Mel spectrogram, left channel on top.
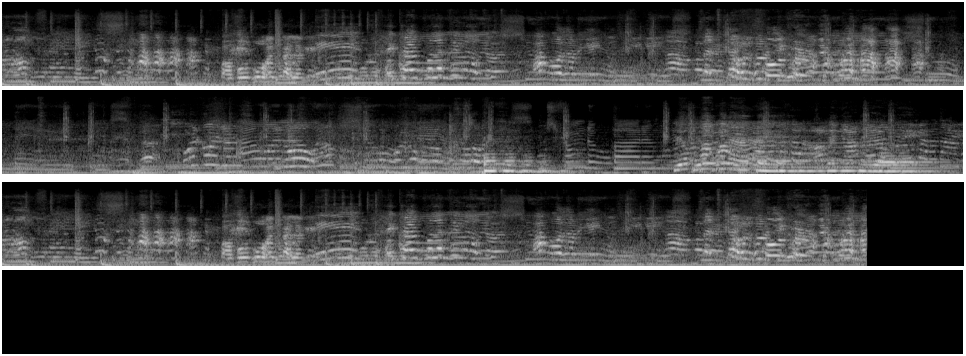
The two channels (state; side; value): drops out; right; at 8.7 s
